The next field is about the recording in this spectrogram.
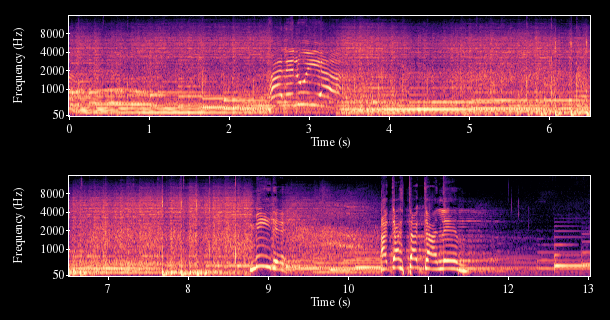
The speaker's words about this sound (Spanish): Dele ese fuerte aplauso, vamos, celebre esta palabra.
